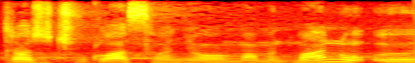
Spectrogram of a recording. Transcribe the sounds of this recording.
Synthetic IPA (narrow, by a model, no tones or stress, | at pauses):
t̪ɾaːʒit͡ɕeuɡlˠasoʋaɲeo̞ʋo̞mamand̪maːnu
